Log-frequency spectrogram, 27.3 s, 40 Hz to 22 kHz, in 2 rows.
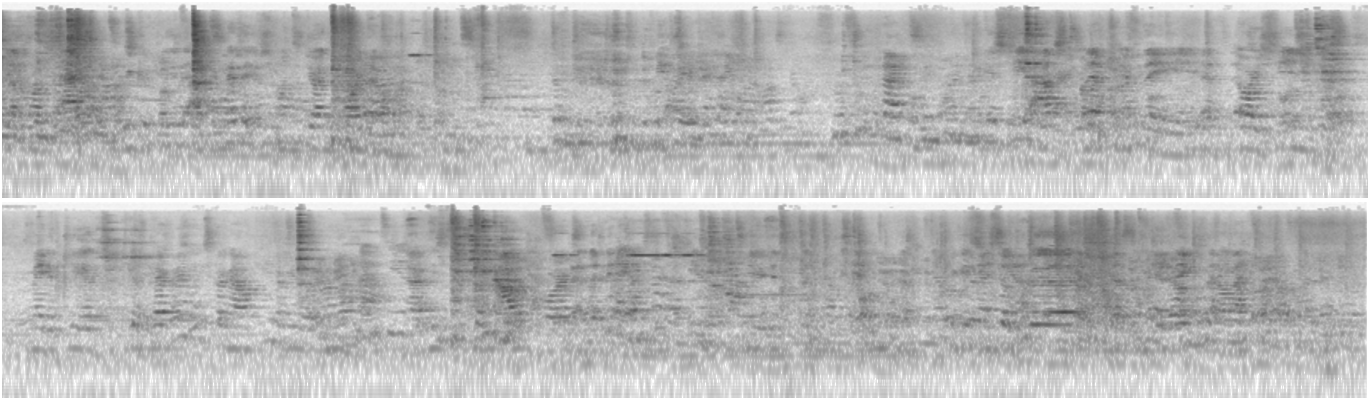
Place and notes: cologne, aachenerstrasse, cafe schmitz - soup and cheese cake
dinner time at metzgerei schmitz, goulash soup and cheese cake
2 March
